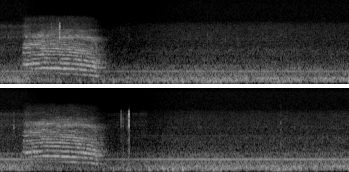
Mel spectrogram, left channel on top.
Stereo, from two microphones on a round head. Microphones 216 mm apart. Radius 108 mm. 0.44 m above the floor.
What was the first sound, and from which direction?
A cat meowing, 20° left (ahead or behind).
